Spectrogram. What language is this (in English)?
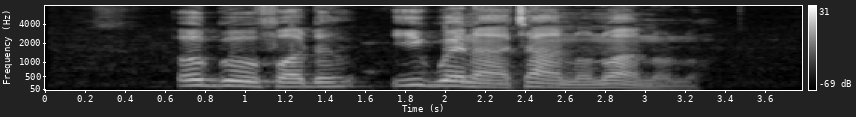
Igbo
